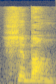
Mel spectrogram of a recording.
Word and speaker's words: shebang: Si on combine les deux, ça fait shabang. Shabang. Et au fur et à mesure qu'on prononce ça rapidement, ça va donner shebang, comme ça.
